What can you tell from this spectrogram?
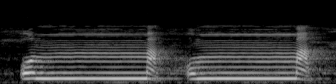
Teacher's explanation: mim bertasydid kita baca dengan berdengung dan ditahan dua horker Um macam Um kita sebut dengan gun gun nah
